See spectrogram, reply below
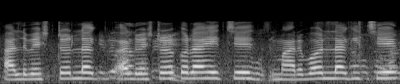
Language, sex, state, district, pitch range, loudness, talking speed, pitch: Odia, female, Odisha, Sambalpur, 250-280 Hz, -15 LUFS, 90 wpm, 275 Hz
